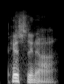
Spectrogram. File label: "piscina", American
